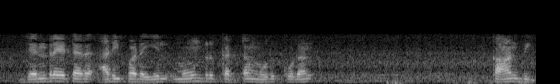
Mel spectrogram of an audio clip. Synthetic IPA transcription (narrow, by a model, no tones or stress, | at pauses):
d͡ʒɛnɐɾeːʈːɐɾɐɽɪpːɐɽɐjɪlmuːndrɯkɐʈːɐmʊɾɯkːɯɽɐn | kaːɳbɪ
